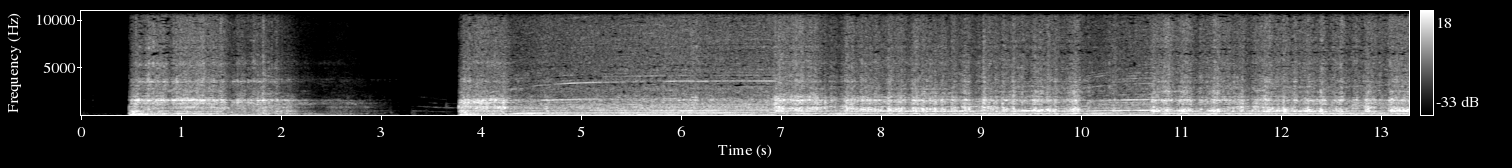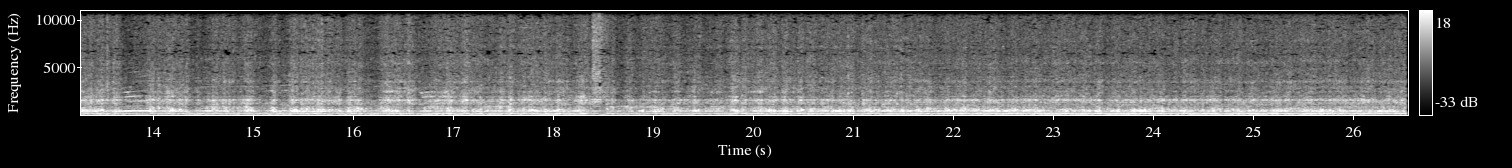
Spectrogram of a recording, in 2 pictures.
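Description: Electric blender's motor grinding shallots, garlic, ginger and lemongrass to a paste with no water added. A short pulse starts about half a second in and winds down; then the motor starts again about four seconds in and runs steadily. Its pitch steps down once about seven seconds in and wavers slightly after that.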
